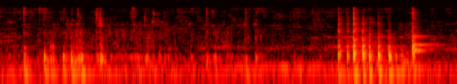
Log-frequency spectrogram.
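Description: Evaporated milk is poured for making ice candy, giving soft liquid trickling with scattered clicks and knocks of containers, growing into sharper clattering taps toward the end.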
